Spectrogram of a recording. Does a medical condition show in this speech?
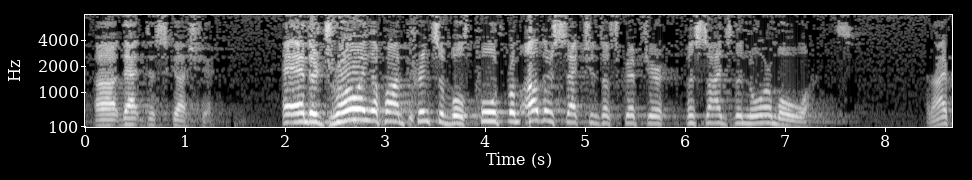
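No.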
